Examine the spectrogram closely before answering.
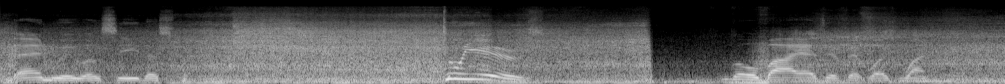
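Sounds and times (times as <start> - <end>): hiss of passing vehicles: 0.0 - 10.0
low engine rumble: 0.0 - 10.0.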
